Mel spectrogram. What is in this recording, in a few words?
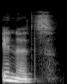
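"innards", British English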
